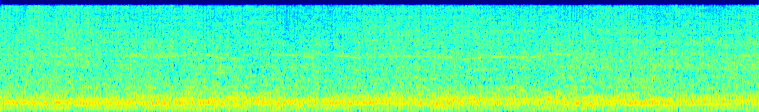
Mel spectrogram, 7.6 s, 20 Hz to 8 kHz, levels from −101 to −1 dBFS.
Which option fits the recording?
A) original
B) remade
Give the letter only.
A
